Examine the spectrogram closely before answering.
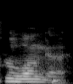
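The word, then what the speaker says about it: Fuaga: You say all of the syllables, and then an A and a G makes an N sound.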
